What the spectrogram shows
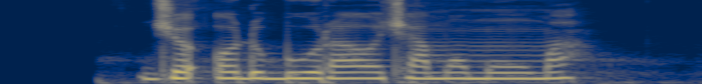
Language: Luo (Kenya and Tanzania)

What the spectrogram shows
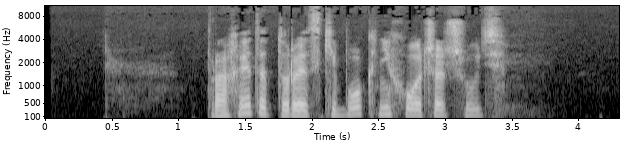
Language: Belarusian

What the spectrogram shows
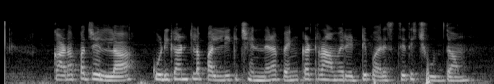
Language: Telugu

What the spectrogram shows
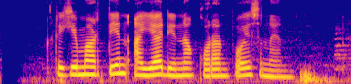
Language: Sundanese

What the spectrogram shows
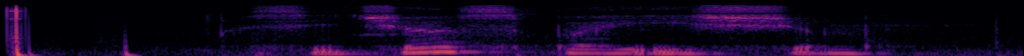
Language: Russian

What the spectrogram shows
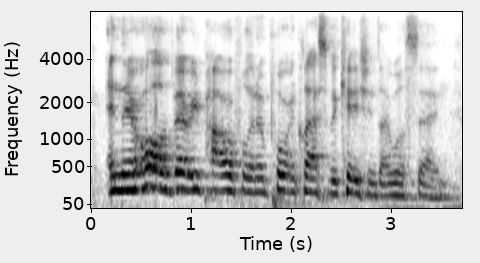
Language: English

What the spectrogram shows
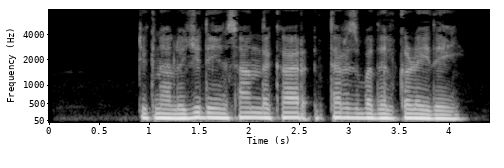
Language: Pashto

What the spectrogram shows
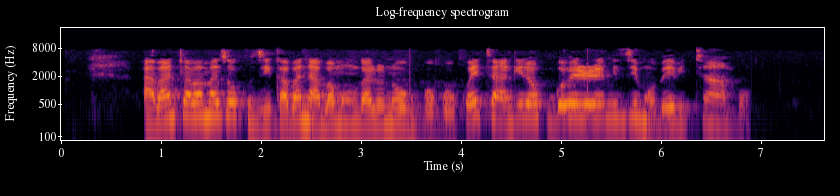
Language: Ganda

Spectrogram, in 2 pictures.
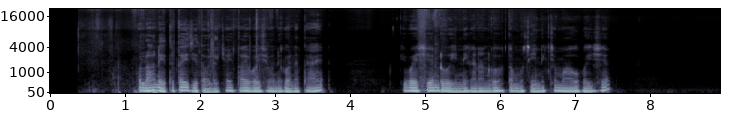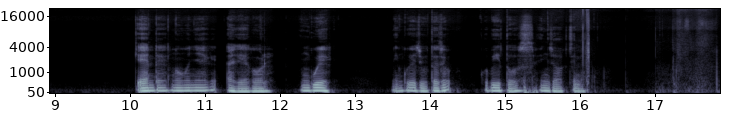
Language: Kalenjin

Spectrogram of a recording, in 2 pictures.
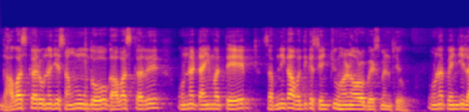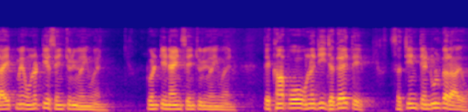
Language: Sindhi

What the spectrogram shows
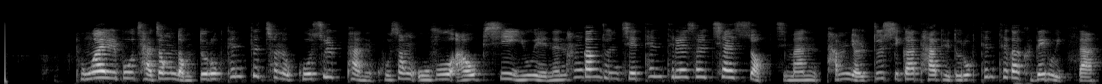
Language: Korean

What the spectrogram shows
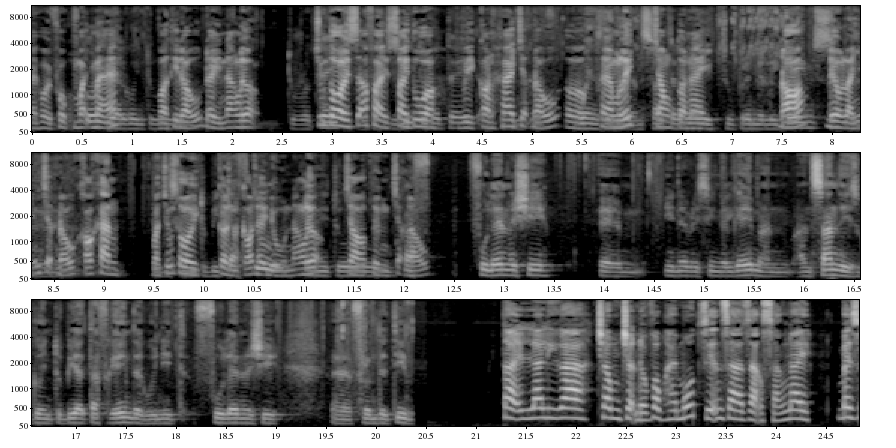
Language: Vietnamese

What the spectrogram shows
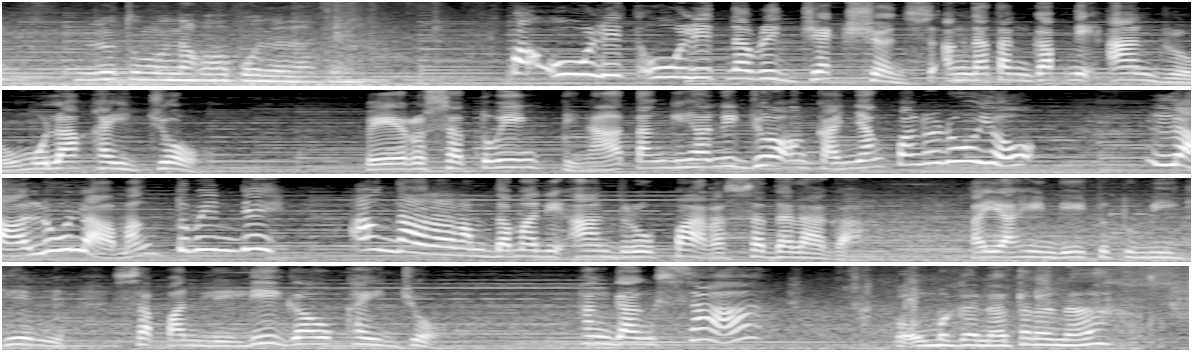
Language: Filipino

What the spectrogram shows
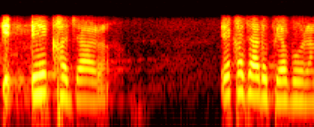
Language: Maithili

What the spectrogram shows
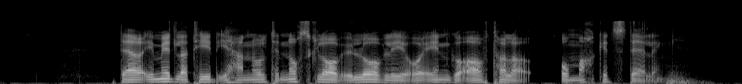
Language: Norwegian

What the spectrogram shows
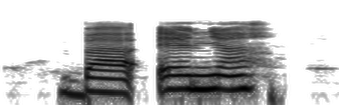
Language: Igbo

